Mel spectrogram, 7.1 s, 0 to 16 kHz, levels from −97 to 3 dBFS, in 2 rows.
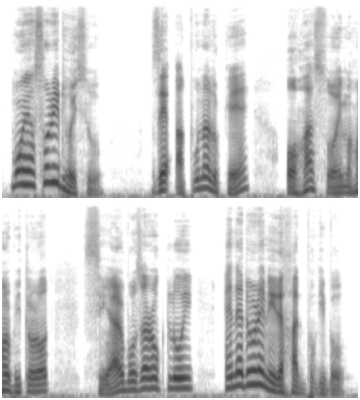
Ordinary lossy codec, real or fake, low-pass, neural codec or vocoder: none; fake; 14.4 kHz; codec, 44.1 kHz, 3.4 kbps, Pupu-Codec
